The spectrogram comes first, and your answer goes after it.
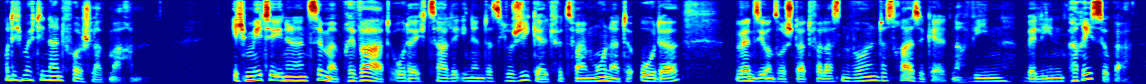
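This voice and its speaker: An actor playing a smug, wealthy, worldly dandy in a radio drama, suave and condescending. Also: male voice, medium pitch, brisk, mellow, no room sound, studio quality, natural voice. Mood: persuasive.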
